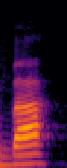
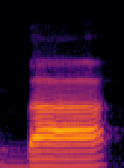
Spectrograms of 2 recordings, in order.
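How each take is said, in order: First: The vowel is short and clipped. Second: The vowel is stretched out long. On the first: The speaker calls it right. "Notice we say ba" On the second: The speaker calls it wrong. "We don't say ba"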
